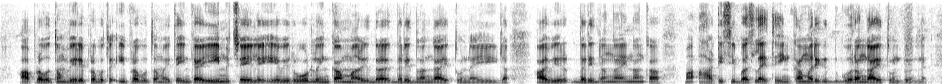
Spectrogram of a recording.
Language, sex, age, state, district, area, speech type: Telugu, male, 18-30, Telangana, Ranga Reddy, urban, spontaneous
